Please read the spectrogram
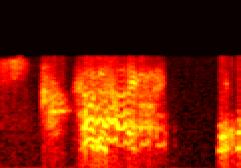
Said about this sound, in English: Wow. Good job. Even the dog barked on that one.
